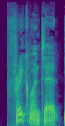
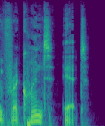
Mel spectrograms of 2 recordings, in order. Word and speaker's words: frequent: You go to a place frequently, but if you go to a place frequently, you don't frequent it, you frequent it. It's a different pronunciation.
